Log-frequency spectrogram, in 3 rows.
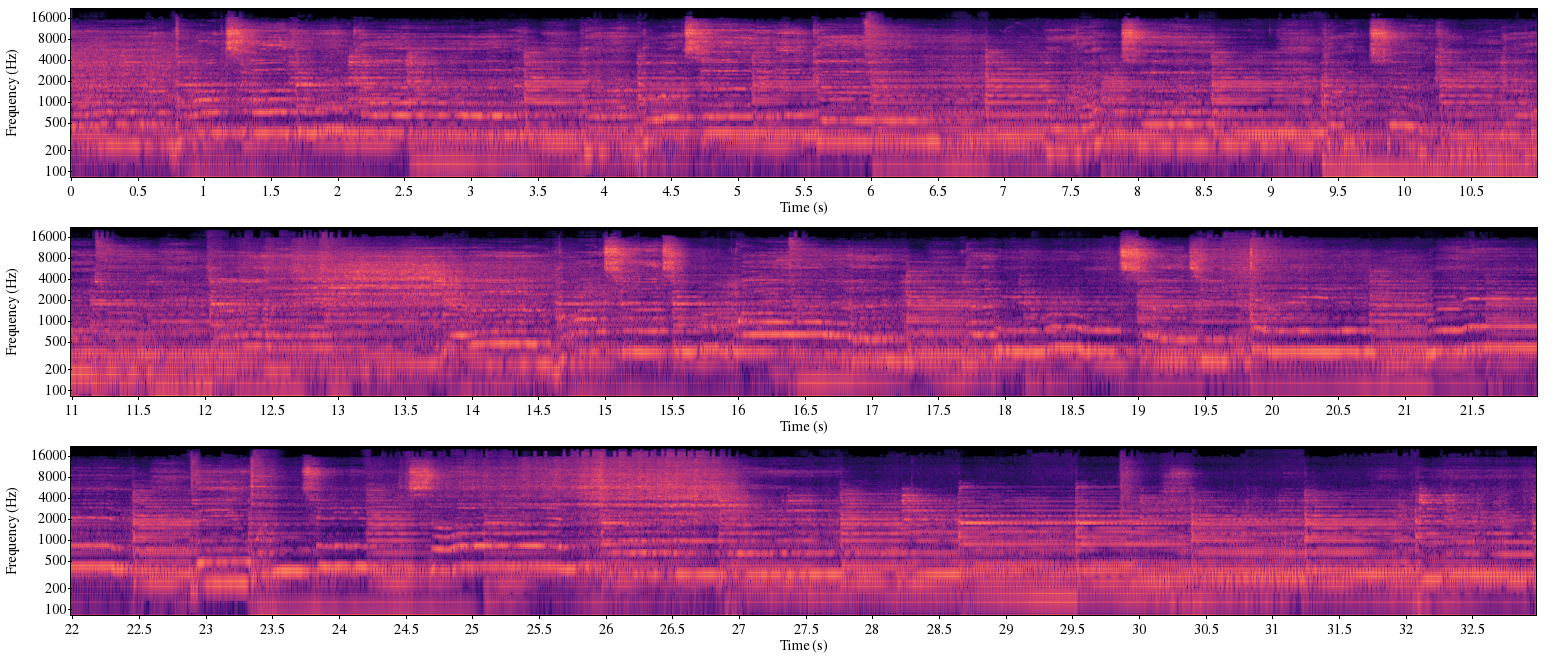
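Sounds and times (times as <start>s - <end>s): drums with cymbal hits: 0.0s - 3.6s, 11.1s - 16.9s, 18.8s - 21.8s, 22.8s - 30.6s
bass line: 0.0s - 32.9s
sliding lead guitar melody: 0.0s - 32.9s.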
